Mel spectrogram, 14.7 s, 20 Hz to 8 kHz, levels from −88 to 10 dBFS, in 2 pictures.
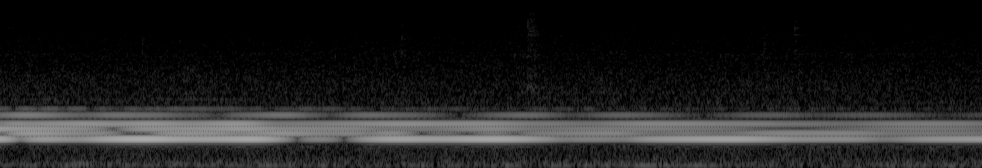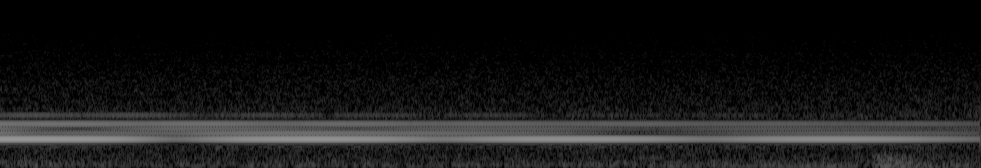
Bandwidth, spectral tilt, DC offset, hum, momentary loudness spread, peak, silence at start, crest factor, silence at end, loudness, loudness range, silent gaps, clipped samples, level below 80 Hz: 3.7 kHz; -4.5 dB/octave; under 0.1%; none; 15 LU; -18 dBFS; 0 s; 14 dB; 0 s; -33 LUFS; 10 LU; none; under 0.1%; -68 dBFS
